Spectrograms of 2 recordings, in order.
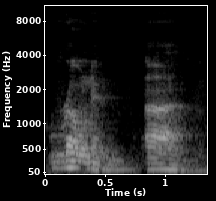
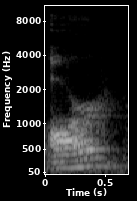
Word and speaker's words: Ronan: Ronan, it might not be simple to spell, Ronan. It sounds like it might have an E or an I in there, but Okay. it's because I pronounce it fast.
